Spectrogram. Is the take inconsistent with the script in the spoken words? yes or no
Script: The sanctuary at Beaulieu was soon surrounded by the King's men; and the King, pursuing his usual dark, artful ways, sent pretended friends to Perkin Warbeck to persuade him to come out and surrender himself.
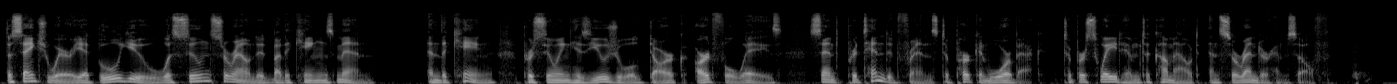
no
